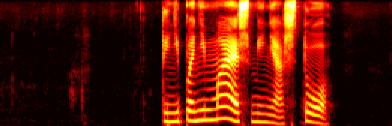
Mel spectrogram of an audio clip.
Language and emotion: Russian, angry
